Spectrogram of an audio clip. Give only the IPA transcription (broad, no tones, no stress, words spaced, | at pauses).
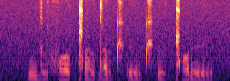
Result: ŋɡɯlfɔl ǁaldalt͡ʃʼøl t͡ʃʼɯlǁɔɾøl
